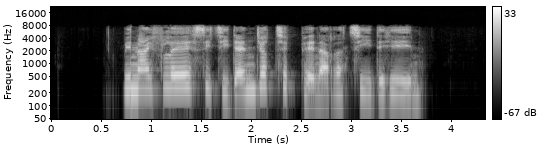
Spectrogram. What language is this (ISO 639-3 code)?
cym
